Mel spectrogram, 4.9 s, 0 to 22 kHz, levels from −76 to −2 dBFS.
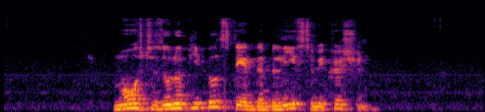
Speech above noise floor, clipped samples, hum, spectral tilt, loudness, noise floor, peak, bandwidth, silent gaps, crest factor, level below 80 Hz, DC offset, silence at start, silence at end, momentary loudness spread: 39 dB; under 0.1%; none; -6 dB/octave; -19 LUFS; -57 dBFS; -4 dBFS; 11.5 kHz; none; 16 dB; -52 dBFS; under 0.1%; 1.15 s; 1.1 s; 11 LU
